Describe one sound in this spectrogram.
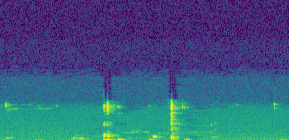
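Soft electronic blips from a video game sound briefly.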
